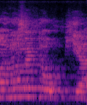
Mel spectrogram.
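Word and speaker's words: onomatopoeia: इसके स्पेलिंग ये हैं, बोलने में ओनोमेटोपिया है, ओनोमेटोपिया।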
